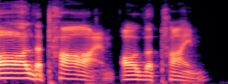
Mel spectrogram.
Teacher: hanging on to my vowels a little bit longer, but then I'm not exerting that much effort onto the consonants. Especially at the ends of words.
